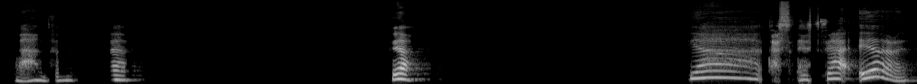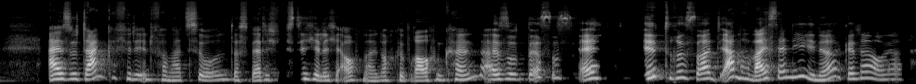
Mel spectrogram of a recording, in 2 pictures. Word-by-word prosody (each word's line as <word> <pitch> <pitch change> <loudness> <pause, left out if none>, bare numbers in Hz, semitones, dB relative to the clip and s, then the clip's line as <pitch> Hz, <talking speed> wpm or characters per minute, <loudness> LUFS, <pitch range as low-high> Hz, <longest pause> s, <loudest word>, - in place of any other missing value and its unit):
Wahnsinn. 180 +1 -8 0.3
Ja. 210 -2 -3 2.6
Ja. 240 0 +3 2.6
Ja, 295 -3 -3
das - - -3
ist 215 +5 -10
ja 260 0 +1
irre. 270 - -1 0.5
Also, 250 0 +6
danke 245 +5 +4
für 260 -2 -6
die 225 - -3
Information. 210 -1 -5
Das 195 -1 -7
werde 185 +4 -1
ich 200 - -9
sicherlich 210 -5 -3
auch 195 +1 -2
mal 165 0 -6
noch 185 0 -8
gebrauchen 190 +3 +1
können. 225 - -2
Also, 240 +2 +1
das 235 0 -2
ist 295 -1 -6
echt 285 0 +5 0.4
interessant. 290 -4 +3
Ja, 340 - +8
man 280 -7 -2
weiß 215 +10 +6
ja 295 - +1
nie, 330 -5 -1
ne? 215 - 0
Genau, 260 -2 -2
ja. 235 +1 -11
240 Hz, 115 wpm, -23 LUFS, 200-285 Hz, 2.6 s, Ja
